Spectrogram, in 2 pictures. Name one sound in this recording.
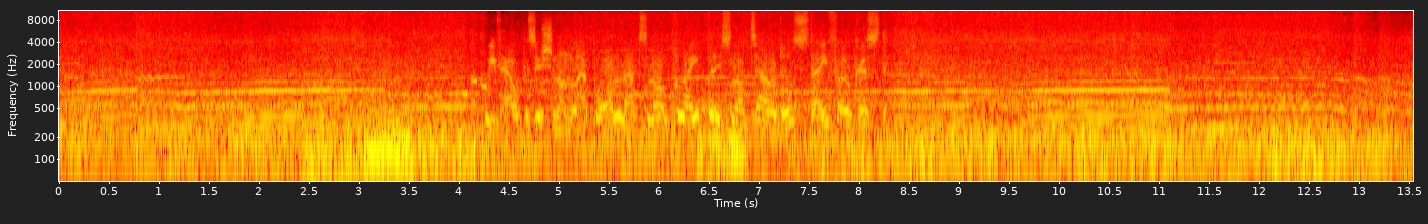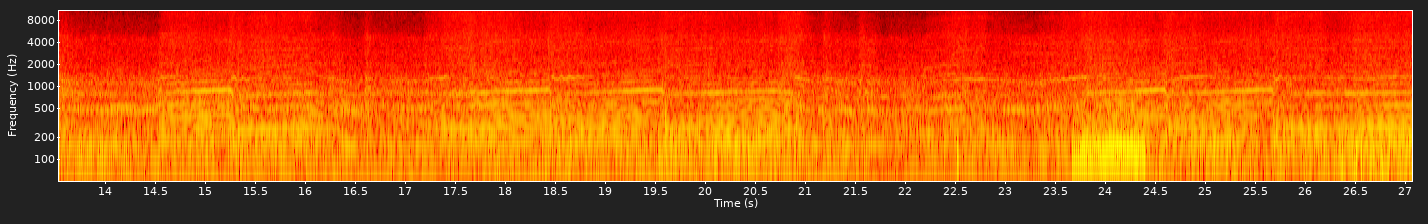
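A racing car engine roars at high revs, its pitch climbing and dropping sharply with each gear change.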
